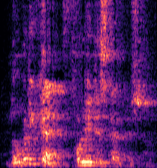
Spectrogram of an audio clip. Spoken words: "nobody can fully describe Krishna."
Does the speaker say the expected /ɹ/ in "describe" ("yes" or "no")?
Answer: no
